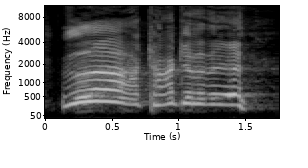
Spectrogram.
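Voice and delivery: high-pitched, loud, exasperated frustrated yell. Retelling how he got frustrated building something at the table, imitating frustrated yelling. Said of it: "And he just starts yelling".

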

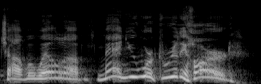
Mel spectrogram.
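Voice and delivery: put-on raspy, high-pitched voice with Texas accent. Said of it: "he's got that raspy Texas voice".

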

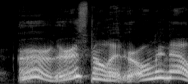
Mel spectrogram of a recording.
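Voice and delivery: very high-pitched, affected, put-on sage character voice. Repeating a personal motto to oneself: Yoda voice. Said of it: "I literally do it in a Yoda voice".

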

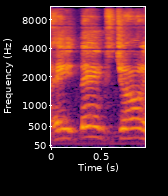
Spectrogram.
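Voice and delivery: high-pitched, loud calling-out yell. Recalling calling out from the crowd to a woman in a van, retelling a yell. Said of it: "I yelled".

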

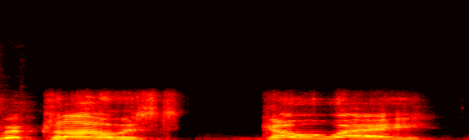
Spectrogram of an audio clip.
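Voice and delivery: put-on very high-pitched elderly voice shouting out. Voicing the coffin maker inside the shop answering a knock, elderly voice shouting. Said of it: "You hear an elderly voice shout".

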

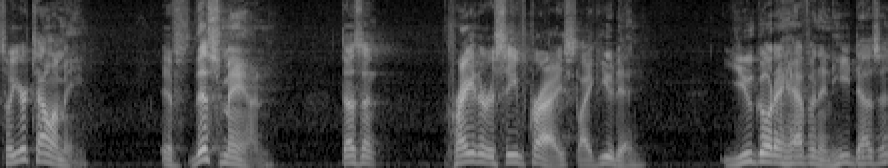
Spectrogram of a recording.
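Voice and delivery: mildly sarcastic, pointed tone, acted out. Retelling a challenging question about a pilot father: imitating a sarcastic tone. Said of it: "she was a little sarcastic at this point".

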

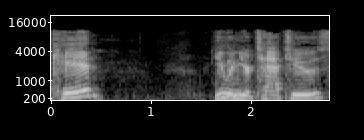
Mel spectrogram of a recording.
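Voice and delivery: slow, high, drawn-out hollered yell. Acting out a prison riot, taunting a new inmate: yelling. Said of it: "Please stop yelling at me".

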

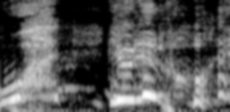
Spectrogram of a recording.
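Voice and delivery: very high, very loud, shrill, drawn-out scream. Retelling how a manager reacted after hanging up the phone, retelling a manager screaming. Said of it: "starts screaming at me".

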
